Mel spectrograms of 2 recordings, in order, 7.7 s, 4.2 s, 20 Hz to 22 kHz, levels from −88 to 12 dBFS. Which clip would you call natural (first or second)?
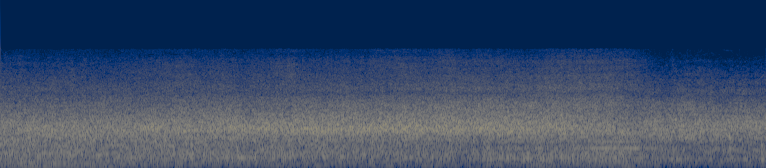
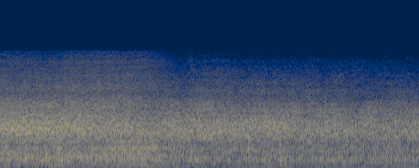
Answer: first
